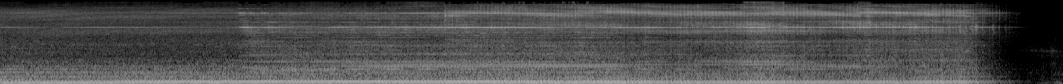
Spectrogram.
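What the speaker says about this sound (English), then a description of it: "And I'll do that over at the table saw. Now the first step is to just cut through this leg." A table saw cuts through a wooden mirror leg with a loud, steady motor whine and blade roar that shifts pitch as the blade bites in, then quickly spins down at the end, with no talk.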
